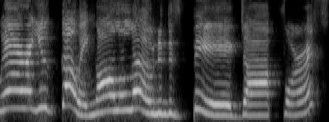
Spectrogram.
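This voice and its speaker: A put-on character voice from a woman, very slow and high in pitch. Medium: read story. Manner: sly, wheedling.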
